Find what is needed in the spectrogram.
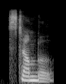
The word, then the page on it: stumble: Indian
